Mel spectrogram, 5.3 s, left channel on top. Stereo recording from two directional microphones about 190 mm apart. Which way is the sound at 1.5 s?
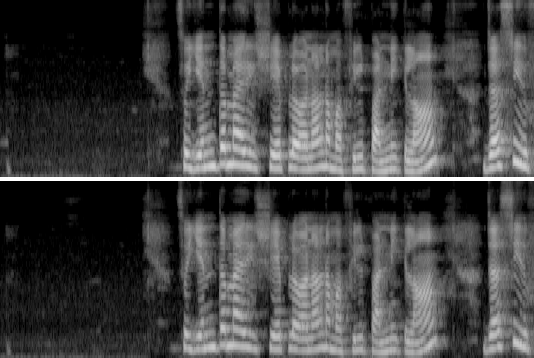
15° left (ahead or behind).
